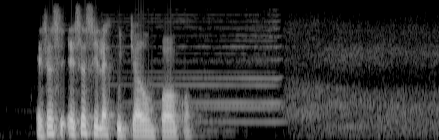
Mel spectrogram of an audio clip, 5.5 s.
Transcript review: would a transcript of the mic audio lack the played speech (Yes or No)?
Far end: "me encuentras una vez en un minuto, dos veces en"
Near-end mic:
Yes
